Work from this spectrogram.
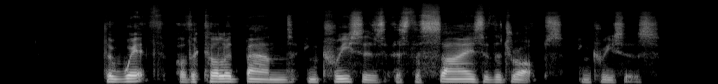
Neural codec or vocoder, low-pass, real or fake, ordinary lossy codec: codec, 44.1 kHz, 7.8 kbps, Pupu-Codec; 19.8 kHz; fake; none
